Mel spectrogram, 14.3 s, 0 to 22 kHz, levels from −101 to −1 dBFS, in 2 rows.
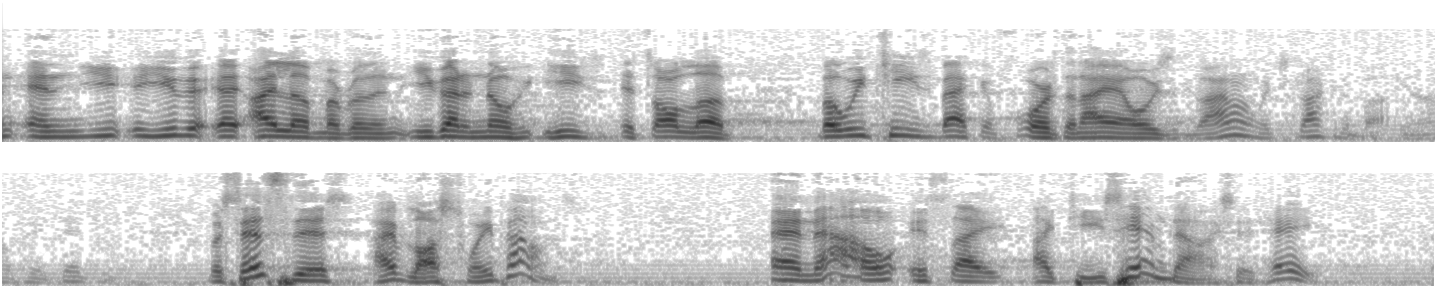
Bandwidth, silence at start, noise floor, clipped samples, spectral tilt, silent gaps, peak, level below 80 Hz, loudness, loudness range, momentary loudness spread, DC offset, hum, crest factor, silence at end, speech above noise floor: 10 kHz; 0 s; -63 dBFS; under 0.1%; -7 dB/octave; none; -14 dBFS; -58 dBFS; -33 LUFS; 6 LU; 14 LU; under 0.1%; none; 20 dB; 0.6 s; 30 dB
